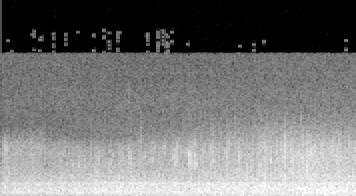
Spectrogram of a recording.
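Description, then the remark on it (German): A borrowed motorboat's engine drones steadily over a broad wash of water noise, heard from the beach at Malibu in the evening, growing slightly louder toward the end as it approaches. No voices. “Hört ihr das? Ein Motorboot.”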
